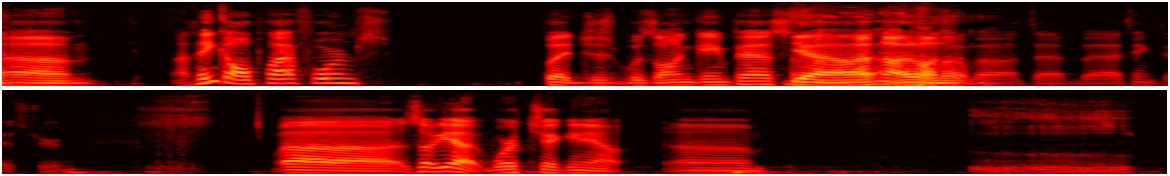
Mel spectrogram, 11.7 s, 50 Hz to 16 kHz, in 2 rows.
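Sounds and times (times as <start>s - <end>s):
speech: 0.0s - 2.0s, 2.8s - 9.8s
loud burp after drinking champagne: 10.7s - 11.6s.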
